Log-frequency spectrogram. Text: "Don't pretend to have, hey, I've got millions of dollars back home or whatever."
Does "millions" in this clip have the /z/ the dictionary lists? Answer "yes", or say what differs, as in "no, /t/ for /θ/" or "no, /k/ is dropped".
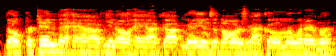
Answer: yes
